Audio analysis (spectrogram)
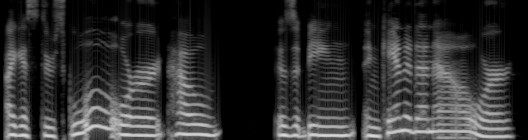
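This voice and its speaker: A woman's voice: medium pitch, lively intonation, slow, vocal fry, mellow, smooth, dry recording. A woman co-hosting a podcast in casual conversation. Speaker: podcast co-host. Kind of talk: casual chat.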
